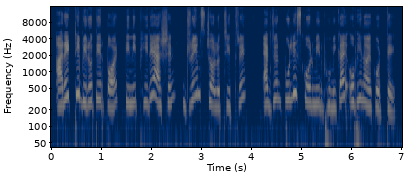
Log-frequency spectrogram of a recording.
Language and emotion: Bengali, neutral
